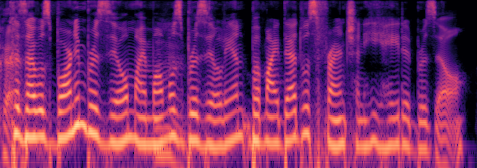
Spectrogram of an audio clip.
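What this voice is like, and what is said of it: Foreign accent. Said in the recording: “I guess that's why I have the accent.”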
